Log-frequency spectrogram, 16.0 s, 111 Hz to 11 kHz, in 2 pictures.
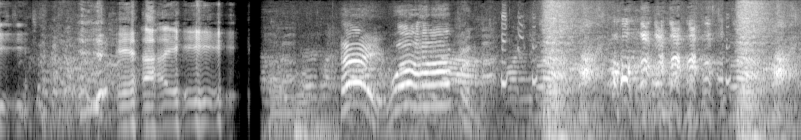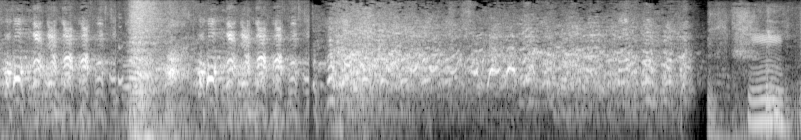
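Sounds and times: person laughing: 0:00.0 - 0:02.5, 0:05.8 - 0:11.1, 0:15.1 - 0:16.0.

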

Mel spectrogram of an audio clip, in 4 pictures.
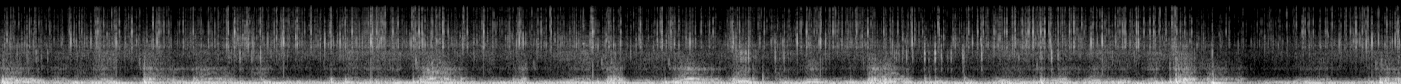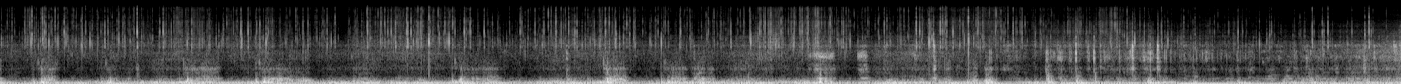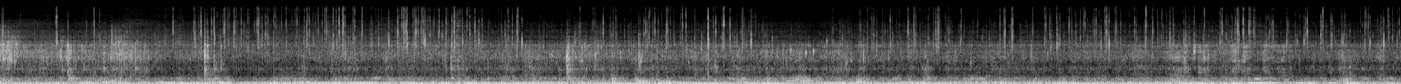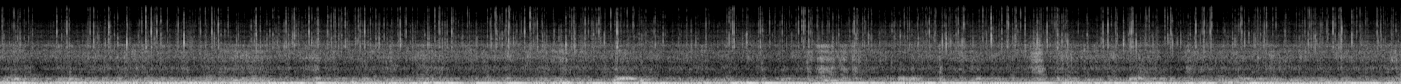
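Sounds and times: water rushing past hull: 0:00.0 - 0:56.0.

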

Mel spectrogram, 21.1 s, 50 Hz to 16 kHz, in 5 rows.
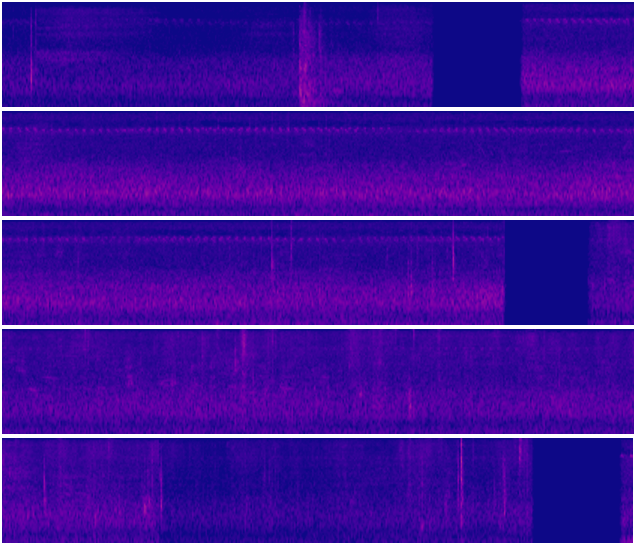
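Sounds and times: brief thump: 0:01.9 - 0:02.3
distant crowd murmuring: 0:05.0 - 0:10.6, 0:12.4 - 0:18.0.

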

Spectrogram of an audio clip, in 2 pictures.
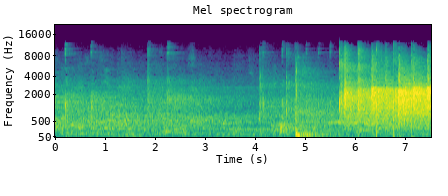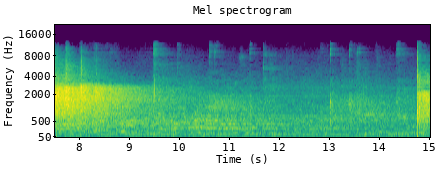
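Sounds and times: audience applause: 0:05.7 - 0:08.6.

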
